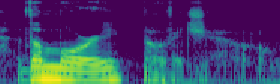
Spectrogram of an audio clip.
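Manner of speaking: breathy whispered sponsor tag; hushed announcer whisper; whispered ad read. Acted. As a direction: whisper the show name like a promo. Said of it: "I'm reading commercials".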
